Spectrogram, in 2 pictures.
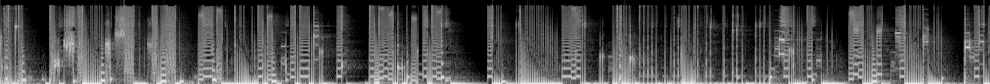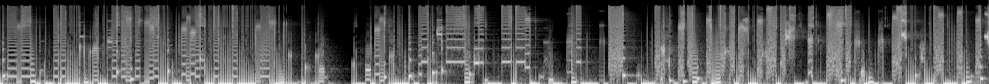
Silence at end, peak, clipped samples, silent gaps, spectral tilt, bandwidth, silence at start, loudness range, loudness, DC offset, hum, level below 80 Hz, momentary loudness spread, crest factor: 0 s; 0 dBFS; under 0.1%; none; -4 dB/octave; 17.5 kHz; 0 s; 3 LU; -14 LUFS; under 0.1%; none; -12 dBFS; 6 LU; 10 dB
